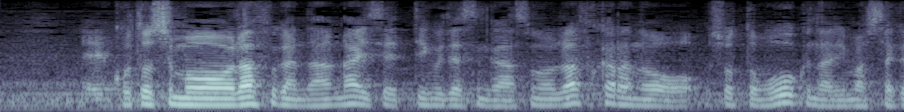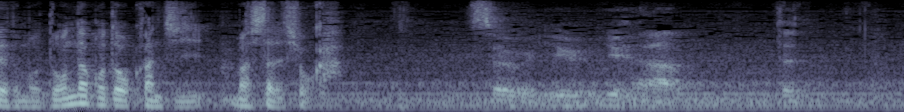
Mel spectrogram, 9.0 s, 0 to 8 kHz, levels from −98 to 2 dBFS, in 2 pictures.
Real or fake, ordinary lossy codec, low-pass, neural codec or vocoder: real; none; none; none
